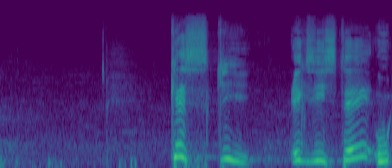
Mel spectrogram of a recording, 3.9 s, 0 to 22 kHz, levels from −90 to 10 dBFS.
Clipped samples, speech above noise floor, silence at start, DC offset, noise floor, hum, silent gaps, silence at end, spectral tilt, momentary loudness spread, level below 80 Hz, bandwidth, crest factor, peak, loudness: under 0.1%; 33 dB; 0 s; under 0.1%; -61 dBFS; none; none; 0 s; -5 dB/octave; 6 LU; -58 dBFS; 15 kHz; 18 dB; -14 dBFS; -29 LUFS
